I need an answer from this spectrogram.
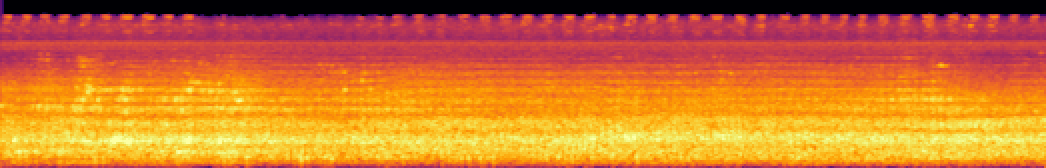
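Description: Passenger train running past on its track: a steady rush of wheels on rails.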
